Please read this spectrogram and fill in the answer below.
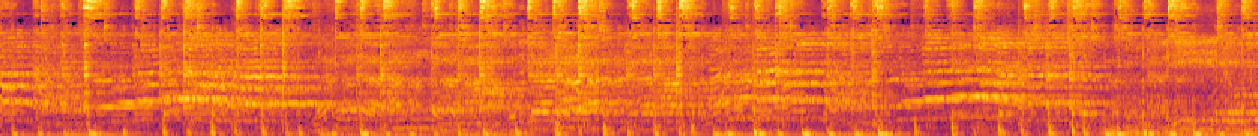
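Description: Devotional kirtan: a woman's voice singing a chant through a microphone, over kartal hand cymbals clashing in a steady rhythm. A khol drum beats in stretches underneath.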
